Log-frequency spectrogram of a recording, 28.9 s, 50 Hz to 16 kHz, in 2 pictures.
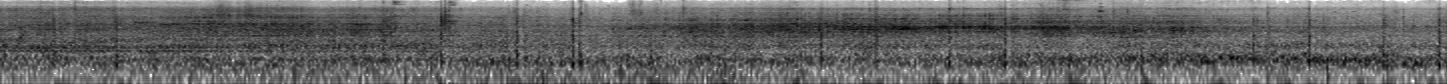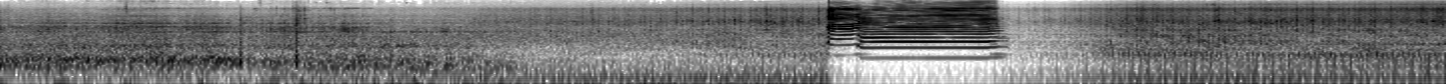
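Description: Passenger coaches running past close by with steady wheel and rail noise. About three-quarters of the way in, a diesel locomotive's horn sounds one note for under two seconds. After it comes the low, steady running of the approaching Class 25 diesel locomotive's engine.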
